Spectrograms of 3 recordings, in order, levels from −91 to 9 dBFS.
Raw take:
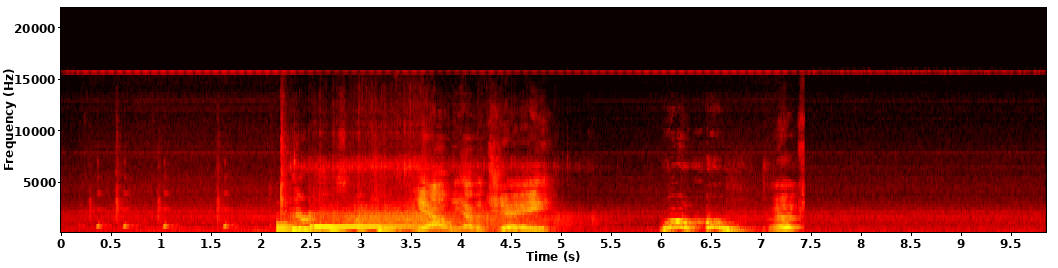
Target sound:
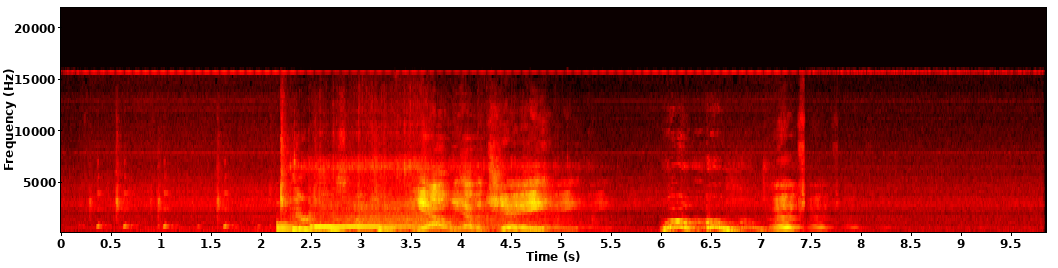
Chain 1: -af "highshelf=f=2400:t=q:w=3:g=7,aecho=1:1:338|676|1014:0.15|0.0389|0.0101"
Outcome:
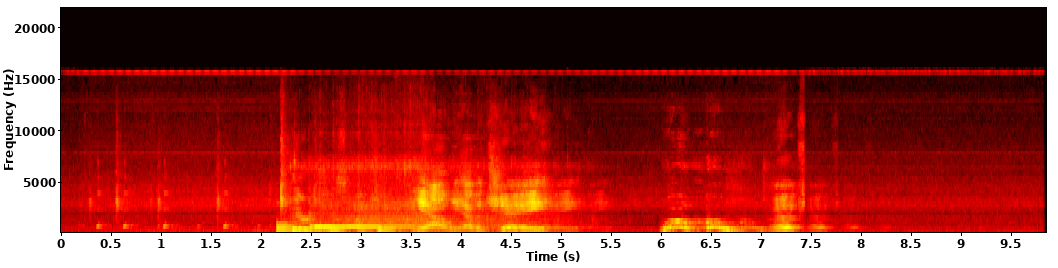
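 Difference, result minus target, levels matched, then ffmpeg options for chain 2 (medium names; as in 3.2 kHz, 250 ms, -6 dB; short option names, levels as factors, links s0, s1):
250 Hz band +2.5 dB
-af "highpass=f=280:w=0.5412,highpass=f=280:w=1.3066,highshelf=f=2400:t=q:w=3:g=7,aecho=1:1:338|676|1014:0.15|0.0389|0.0101"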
